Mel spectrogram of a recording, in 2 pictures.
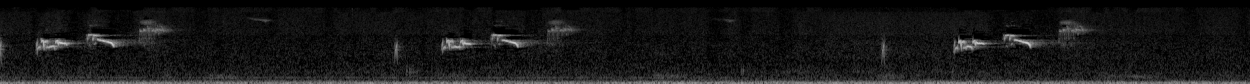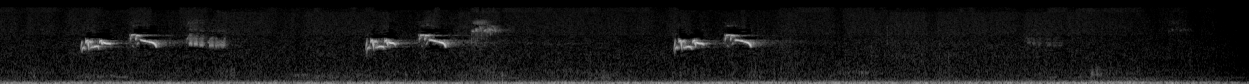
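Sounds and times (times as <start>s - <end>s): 
brown thrush calling: 0.0s - 1.8s, 3.9s - 6.0s, 8.7s - 11.0s, 13.3s - 14.8s, 16.1s - 17.8s, 19.2s - 20.7s.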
